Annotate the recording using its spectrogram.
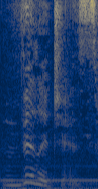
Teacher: you pronounce it villages with the stress on the first syllable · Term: stressed syllable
